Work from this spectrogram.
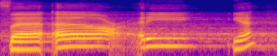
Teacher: ain ini dialirkan dan bacaannya adalah lunak. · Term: ain sukun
